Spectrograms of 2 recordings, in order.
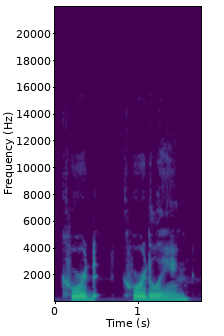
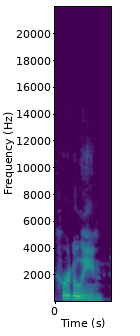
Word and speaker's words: Coeur d'Alene: Coeur d'Alene. That's how you say it. Coeur d'Alene.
